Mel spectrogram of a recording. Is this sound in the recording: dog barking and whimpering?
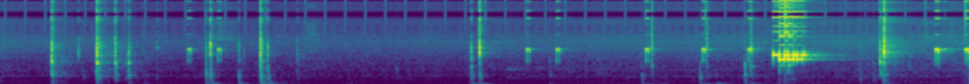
no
